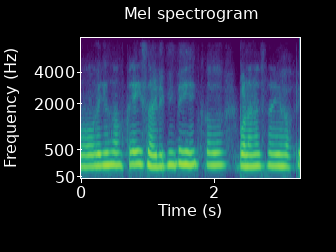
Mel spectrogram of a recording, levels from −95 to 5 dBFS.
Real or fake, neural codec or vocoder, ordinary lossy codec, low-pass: fake; codec, 16 kHz in and 24 kHz out, 0.4 kbps, LongCat-Audio-Codec, four codebook decoder; Opus, 24 kbps; 7.2 kHz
